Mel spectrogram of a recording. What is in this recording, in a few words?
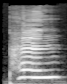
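"pen", Mandarin pinyin, first tone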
